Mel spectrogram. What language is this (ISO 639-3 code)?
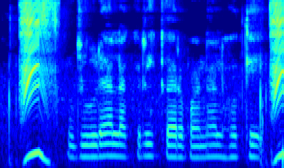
hne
